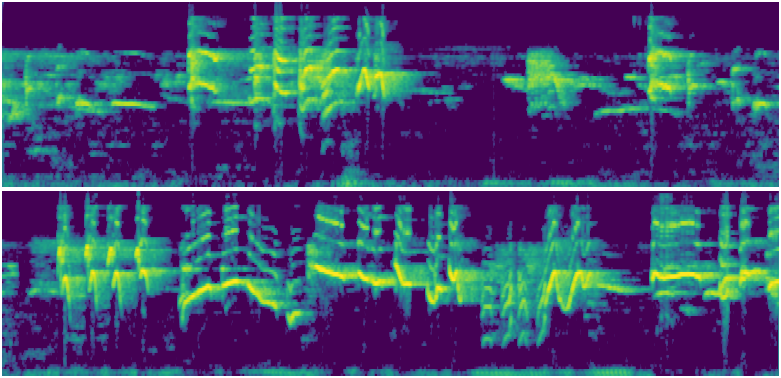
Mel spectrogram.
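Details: Oriental magpie-robin song played to attract other magpie-robins, delivered in bursts of harsh chatter and bright whistles separated by short pauses, growing louder and more sustained in the second half, low hum behind.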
